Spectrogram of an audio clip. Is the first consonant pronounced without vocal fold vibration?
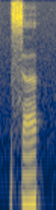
yes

